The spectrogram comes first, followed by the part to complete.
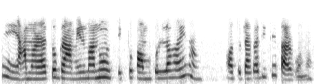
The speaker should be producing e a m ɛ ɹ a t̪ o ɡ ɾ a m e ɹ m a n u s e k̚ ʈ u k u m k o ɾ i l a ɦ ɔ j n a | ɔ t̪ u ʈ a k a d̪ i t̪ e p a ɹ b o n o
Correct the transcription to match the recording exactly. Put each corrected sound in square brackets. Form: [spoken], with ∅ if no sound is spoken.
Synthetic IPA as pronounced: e a m [a] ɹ a t̪ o ɡ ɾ a m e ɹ m a n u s e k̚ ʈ u k [ɔ] m k o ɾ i l a ɦ ɔ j n a | ɔ t̪ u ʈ a k a d̪ i t̪ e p a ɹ b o n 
